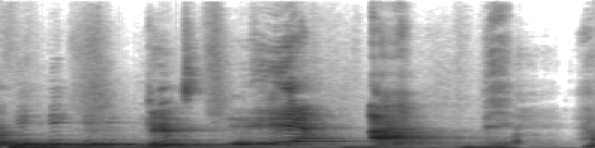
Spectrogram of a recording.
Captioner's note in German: ächzt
